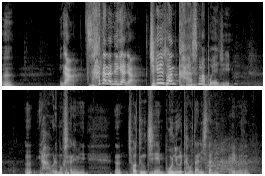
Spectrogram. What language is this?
Korean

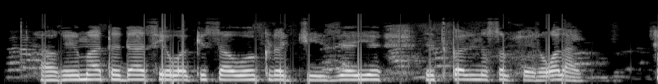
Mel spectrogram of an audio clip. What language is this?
Pashto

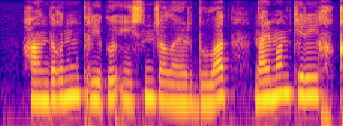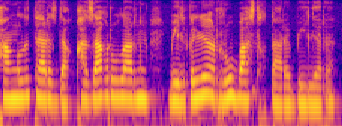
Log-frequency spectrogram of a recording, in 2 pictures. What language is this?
Kazakh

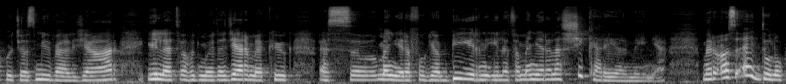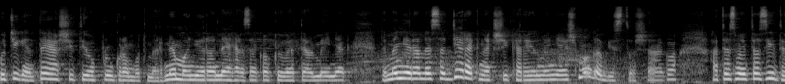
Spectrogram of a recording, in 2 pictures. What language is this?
Hungarian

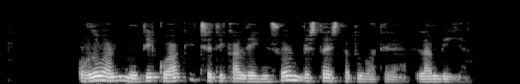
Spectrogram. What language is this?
Basque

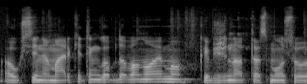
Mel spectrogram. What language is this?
Lithuanian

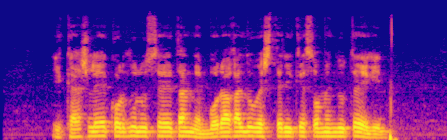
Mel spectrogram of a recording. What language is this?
Basque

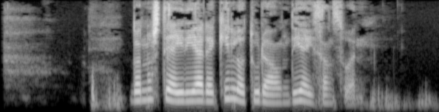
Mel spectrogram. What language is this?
Basque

